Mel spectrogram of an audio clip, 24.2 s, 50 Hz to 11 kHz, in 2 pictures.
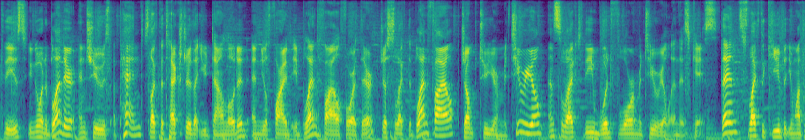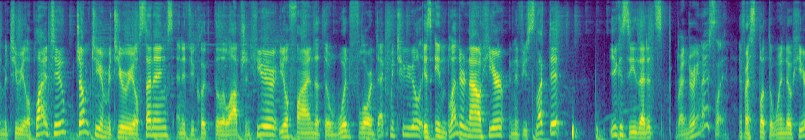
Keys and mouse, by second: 1.3-2.7 drag.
